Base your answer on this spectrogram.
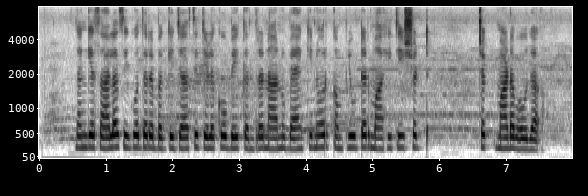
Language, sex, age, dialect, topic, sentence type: Kannada, female, 36-40, Central, banking, question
